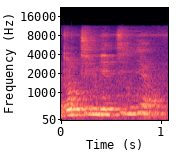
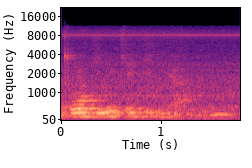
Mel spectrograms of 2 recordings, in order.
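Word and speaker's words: 도긴개긴: 그러니까 강하게 발음하면 우리가 뭐라고 합니까? 아유 인생은 도찐 게 찐이요. 그러니까 그게 발음을 세게 해서 그러지 원래는 독인, 객인이야.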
